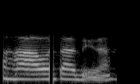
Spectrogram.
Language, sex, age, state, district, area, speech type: Hindi, female, 18-30, Rajasthan, Karauli, rural, conversation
